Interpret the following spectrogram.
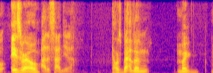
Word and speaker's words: Adesanya: Asanya. I was like, that sounded Chinese. Asanya. Adiot. No, what is his name? You say his name. Israel Adesanya.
